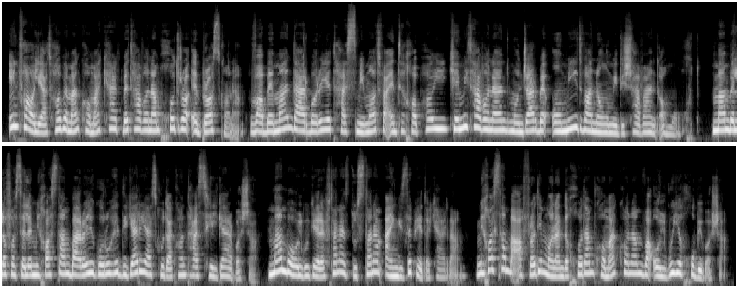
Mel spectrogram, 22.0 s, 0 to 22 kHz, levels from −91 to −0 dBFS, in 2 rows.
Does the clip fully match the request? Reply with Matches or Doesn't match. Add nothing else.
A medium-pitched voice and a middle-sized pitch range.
Doesn't match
